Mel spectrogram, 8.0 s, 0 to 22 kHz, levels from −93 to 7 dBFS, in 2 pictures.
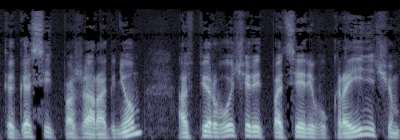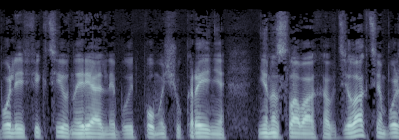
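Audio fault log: Nothing to log here: listening through this bit of speech, no fault turns up anywhere.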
